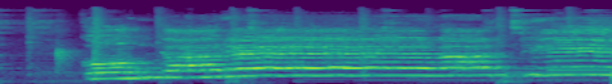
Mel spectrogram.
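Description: A woman singing solo into a microphone: after a short breath at the start, a long held note that slides up in pitch and holds, then a new phrase near the end.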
